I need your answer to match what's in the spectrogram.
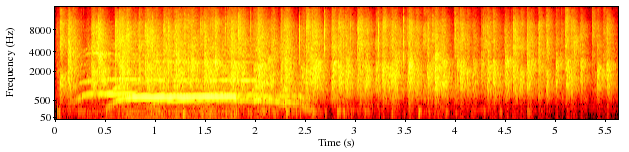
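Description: An audience applauds with dense, steady clapping for several seconds, a few loud whoops and cheers rising above it early on before the clapping continues on its own.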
